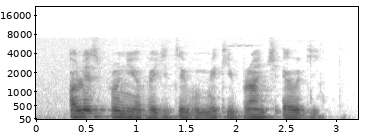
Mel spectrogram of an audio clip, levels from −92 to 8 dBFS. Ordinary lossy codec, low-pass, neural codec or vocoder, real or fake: none; 7.2 kHz; none; real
